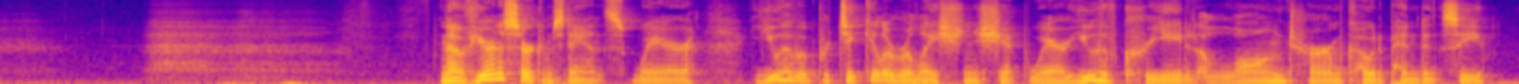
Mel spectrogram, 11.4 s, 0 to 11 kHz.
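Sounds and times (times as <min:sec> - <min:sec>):
deep breath drawn in slowly: 0:01.1 - 0:02.8, 0:05.3 - 0:05.6
speech: 0:03.3 - 0:11.3.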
